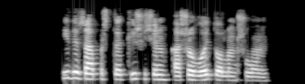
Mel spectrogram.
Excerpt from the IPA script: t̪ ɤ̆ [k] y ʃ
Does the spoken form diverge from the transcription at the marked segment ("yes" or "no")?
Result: no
